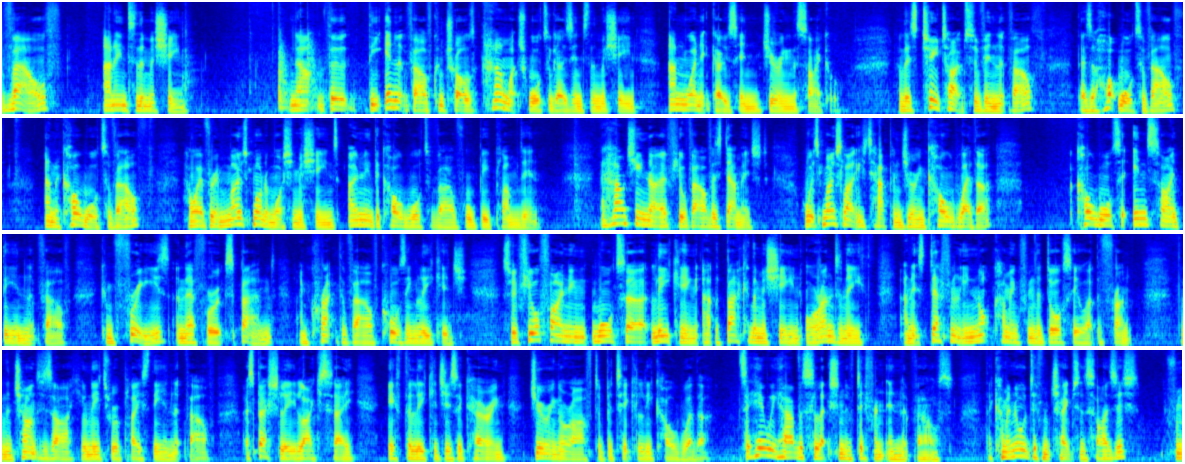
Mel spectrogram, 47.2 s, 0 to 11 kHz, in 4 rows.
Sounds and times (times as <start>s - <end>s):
Speech: 0.0s - 2.0s, 2.8s - 21.8s, 22.5s - 47.2s.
